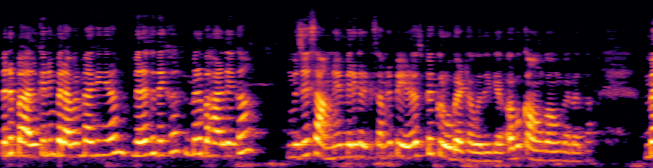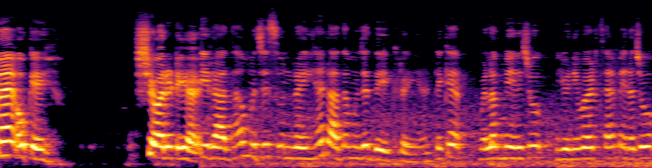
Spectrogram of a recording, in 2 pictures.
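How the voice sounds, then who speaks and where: A woman shares a personal story in a relaxed vlog, talking frankly and chattily. Her voice sits a little high, and she keeps dropping in a quick "okay" between thoughts. A faint background hum runs under her voice. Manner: laughs easily while talking. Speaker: spiritual content creator.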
